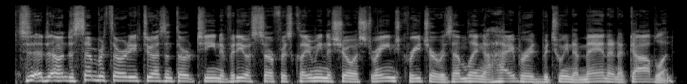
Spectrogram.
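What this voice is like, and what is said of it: Reading very fast. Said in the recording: “where's the fire at, buddy? Why are you reading that so fast? you a rapper?”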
